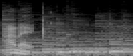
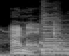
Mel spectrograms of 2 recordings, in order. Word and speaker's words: Alnwick: it hardy hardy of anak allnuic pronounced i believe anik because i like quality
